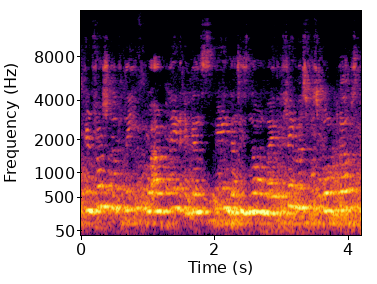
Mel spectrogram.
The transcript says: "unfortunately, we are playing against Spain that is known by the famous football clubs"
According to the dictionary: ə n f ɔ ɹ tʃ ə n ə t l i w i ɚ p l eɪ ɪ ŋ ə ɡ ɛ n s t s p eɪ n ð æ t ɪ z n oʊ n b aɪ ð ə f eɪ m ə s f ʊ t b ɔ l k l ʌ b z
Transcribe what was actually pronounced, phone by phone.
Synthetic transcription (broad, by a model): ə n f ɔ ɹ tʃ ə n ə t l i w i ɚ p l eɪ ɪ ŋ ə ɡ ɛ n s t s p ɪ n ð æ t ɪ z n oʊ n b aɪ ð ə f eɪ m ə s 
